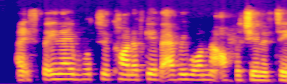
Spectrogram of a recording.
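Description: A woman's very fast, bright, sharp voice in a British accent, with monotone, flat intonation. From England. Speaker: mental health and exercise coach. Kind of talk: casual interview. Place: home room. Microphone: earbuds.

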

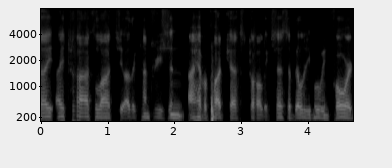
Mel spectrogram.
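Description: A man speaks at a fairly quick pace with hardly any pauses. His intonation is monotone and flat, and the sound is dry and close with no echo. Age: 60s. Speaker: assistive technology provider. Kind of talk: webinar presentation.

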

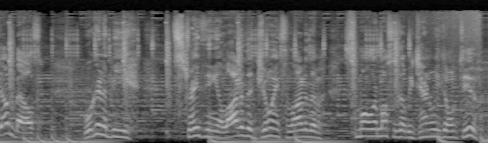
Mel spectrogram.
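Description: A man's high-pitched voice at a fairly quick pace, with clear music playing behind him. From Canada. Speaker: fitness coach leading a workout video. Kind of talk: workout tutorial instruction. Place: gym. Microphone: lapel.

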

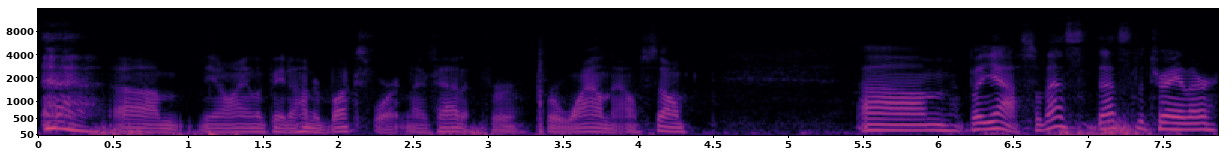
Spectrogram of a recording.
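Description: At a moderate pace, a man talks with vocal fry and a slightly mellow tone.

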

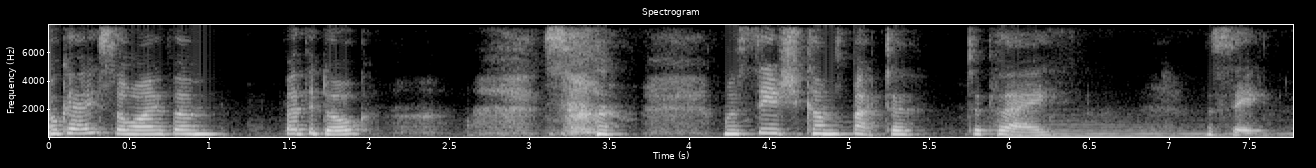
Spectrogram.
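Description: With music in the background, a woman speaks at a moderate pace and a high pitch, leaving long, frequent pauses. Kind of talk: casual live-stream chat between songs. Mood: relaxed, laughing. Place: home room. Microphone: phone near.

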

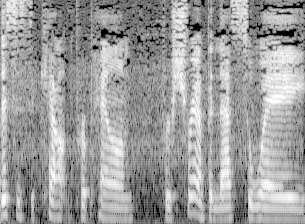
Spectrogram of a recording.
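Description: Light noise sits in the background. The pace is fairly slow. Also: woman. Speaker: interviewee. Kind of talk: interview answer. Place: home room.

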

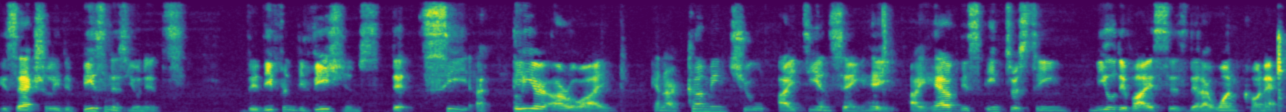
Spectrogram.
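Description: Against light background noise, a man talks at a fairly slow pace with lively intonation. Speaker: technology architect. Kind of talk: interview. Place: studio.

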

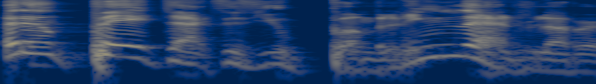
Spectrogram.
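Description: Putting on a character voice, a man speaks high-pitched at a fairly slow pace. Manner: blustering, indignant.

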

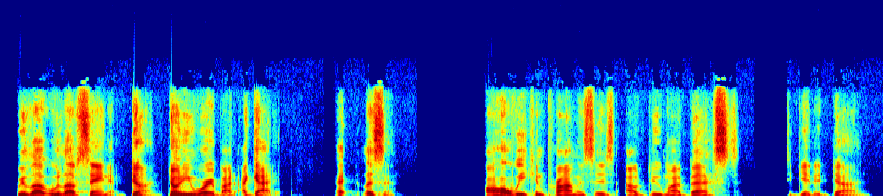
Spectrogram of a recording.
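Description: With a quiet background, a man speaks in an animated tone at a moderate pace, his pitch swinging very widely and his loudness rising and falling sharply, with long pauses coming often. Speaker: podcast host and life coach. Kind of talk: interview.

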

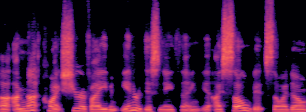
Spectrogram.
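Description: Against a quiet background, a woman with a Texas accent talks at a moderate pace. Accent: Texas twang. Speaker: art instructor, oil and colored pencil painter; interviewee. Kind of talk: interview answer. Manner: candid, charming. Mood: warm, amused. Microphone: video call.

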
